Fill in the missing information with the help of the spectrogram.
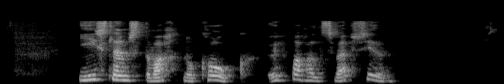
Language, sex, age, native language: Icelandic, female, 50-59, Icelandic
